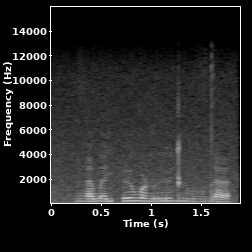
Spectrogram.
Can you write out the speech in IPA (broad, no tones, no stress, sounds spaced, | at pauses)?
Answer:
ɦ æ w ɛ j h ø w ɔ ɳ r ʉ d ʉ ɳ β ɑ̤ d æ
